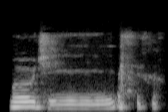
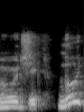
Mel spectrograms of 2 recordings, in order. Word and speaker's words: Moogie: It's a moo. It's a definite moo, and then a gi, or it could be a g, moo-gi, I guess. Either way, but Mooji.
